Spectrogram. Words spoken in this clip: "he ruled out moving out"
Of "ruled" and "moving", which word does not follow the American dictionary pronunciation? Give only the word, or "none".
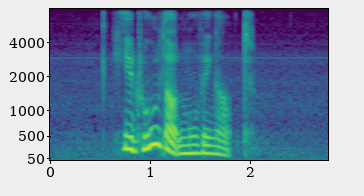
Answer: none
